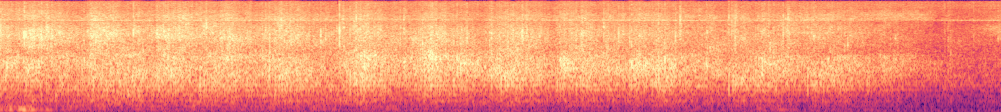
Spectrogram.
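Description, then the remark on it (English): An audience claps together for the Lord in steady, sustained applause, a dense wash of many hands that holds loud for several seconds before beginning to taper off at the end. “So as much as, you know, we get excited about our favorite football team, our favorite this, or our favorite that, can we just take a moment and give the Lord a hand clap of what the Lord has done?”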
